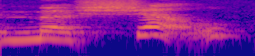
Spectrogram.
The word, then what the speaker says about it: Michelle: a little hint there so Michelle the unstressed syllable ma becomes Wow so that's short now what so myth and then even though it is CH in the spelling it is SH in the pronunciation or sure okay so Michelle and the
